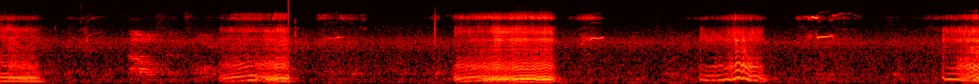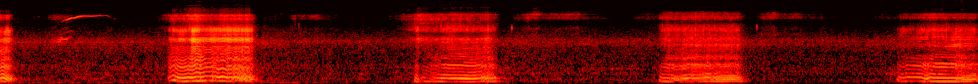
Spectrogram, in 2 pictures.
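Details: Sleeping cat snoring loudly, likened to a grown man: rough, rhythmic snores roughly every two to two and a half seconds, each a buzzy, harmonic-rich rasp lasting about a second, with quiet breathing between.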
